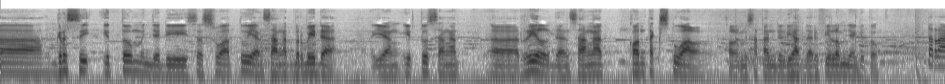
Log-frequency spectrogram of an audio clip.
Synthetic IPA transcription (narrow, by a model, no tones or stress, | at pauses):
əɡərsɪʔit̪uməɲd͡ʒadisəsuat̪ujaŋsaŋat̪̚bərbeda | jaŋit̪usaŋat̪̚ | ərɪldansaŋat̪̚kɔnt̪ɛkst̪ual | kalomisalkandiliɦat̪̚daɾifiləmɲaɡit̪u | t̪əɾ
